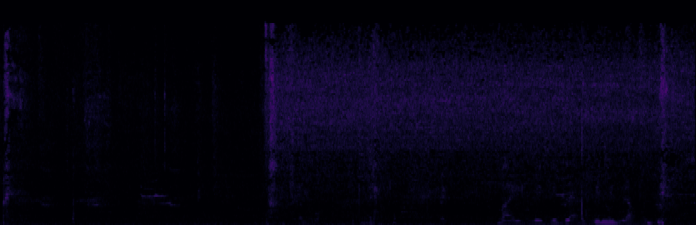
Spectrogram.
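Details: Kitten and cats eating cat food in a residential society; a faint, drawn-out wavering meow arrives late, over a steady background hiss, with a person talking nearby.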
